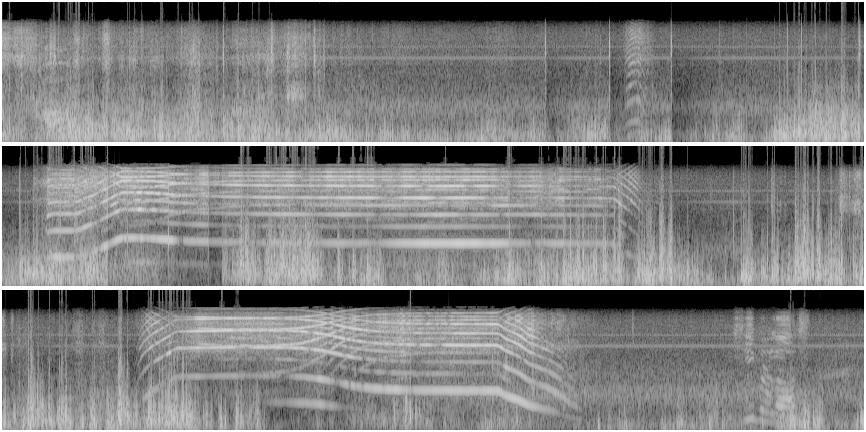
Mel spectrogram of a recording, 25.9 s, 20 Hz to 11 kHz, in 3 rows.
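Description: Mega 16/25/3 brushless motor and propeller of an 8-cell electric flying wing whining at full power in two high-speed passes, about nine seconds in and again about nineteen seconds in: a high whine with overtones that rises, holds, then drops in pitch as the plane goes by. A heavy rumble of wind on the microphone runs underneath.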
